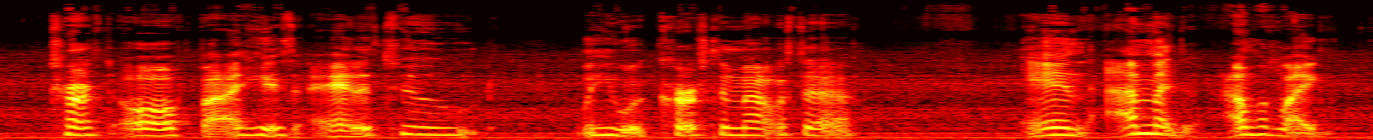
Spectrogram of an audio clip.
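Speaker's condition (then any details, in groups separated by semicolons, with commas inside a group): Cerebral palsy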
